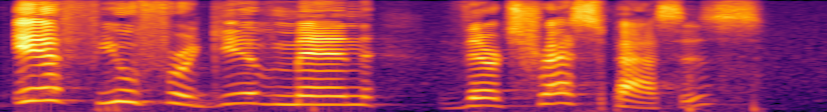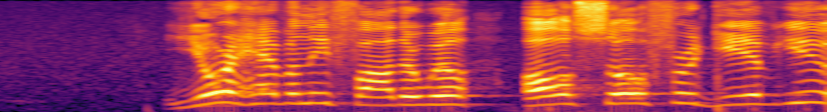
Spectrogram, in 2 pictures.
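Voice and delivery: slow, deliberate verse reading; slow scripture reading. Acted. Pastor reads Jesus' words to the church, slow and solemn. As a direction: give each word of the verse weight.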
